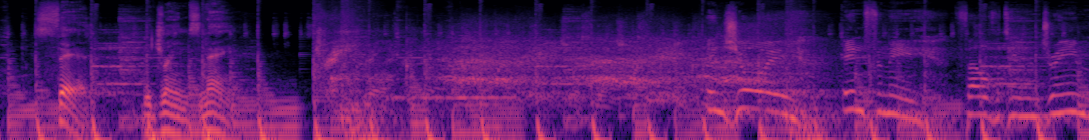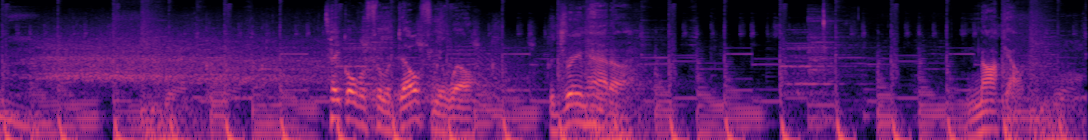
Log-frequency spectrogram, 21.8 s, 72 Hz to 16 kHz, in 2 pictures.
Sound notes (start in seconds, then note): 3.4 fans chanting; 11.3 cheers and applause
